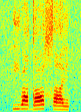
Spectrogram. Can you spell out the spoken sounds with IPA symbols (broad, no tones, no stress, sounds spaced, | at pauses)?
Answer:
j u dˤ o sˤ e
